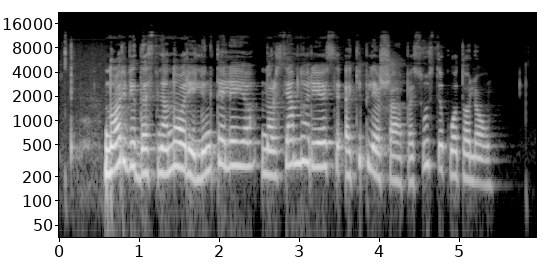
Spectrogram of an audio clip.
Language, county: Lithuanian, Vilnius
